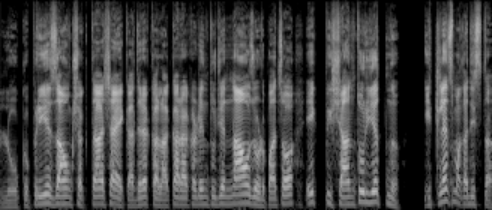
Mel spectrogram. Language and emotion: Goan Konkani, angry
